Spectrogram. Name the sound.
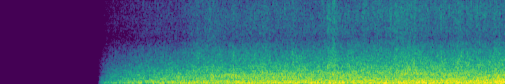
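ocean waves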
